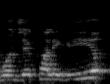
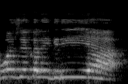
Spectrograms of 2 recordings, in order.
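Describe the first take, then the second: First: The greeting sounds flat and joyless. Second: The greeting sounds cheerful and lively.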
